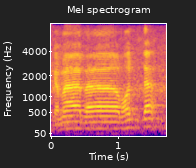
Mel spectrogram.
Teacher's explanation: چھوٹا کاف اس میں قلقلہ نہیں ہوگا، موٹا کاف جو ہے اس میں قلقلہ ہوتا ہے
